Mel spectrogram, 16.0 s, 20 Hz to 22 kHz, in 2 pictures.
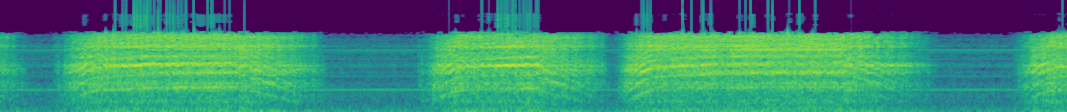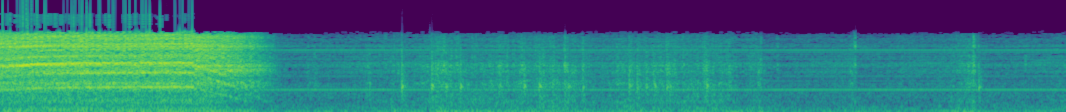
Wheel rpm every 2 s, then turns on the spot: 90, 70, 140, 100, 170, 10, 20, 10.
10-14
